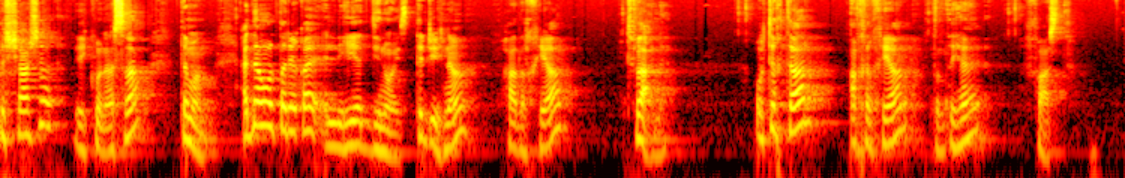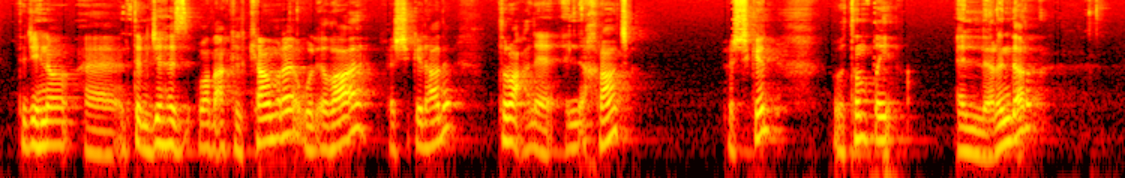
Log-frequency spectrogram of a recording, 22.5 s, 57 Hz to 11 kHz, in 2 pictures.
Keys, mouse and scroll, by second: 2.0 scroll down 1, 4.7-5.1 scroll up 1, 6.3 click, 7.4-8.6 drag, 9.3-10.2 drag, 12.8 click, 14.4 click, 17.2 click, 21.2-22.5 drag.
